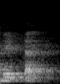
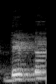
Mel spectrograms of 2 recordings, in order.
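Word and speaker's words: debtor: डेटर है ना सर डेप्ट डेटर नहीं बेटा इट्स डेटर य पर बी क्या है बी है यहां पर साइलेंट क्या बात क्लियर हो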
